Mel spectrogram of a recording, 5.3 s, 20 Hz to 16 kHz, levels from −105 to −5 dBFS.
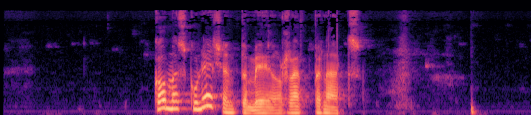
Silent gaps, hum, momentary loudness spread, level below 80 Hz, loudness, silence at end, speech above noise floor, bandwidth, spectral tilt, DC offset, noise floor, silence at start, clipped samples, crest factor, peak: none; none; 23 LU; -50 dBFS; -23 LUFS; 0.55 s; 49 dB; 11.5 kHz; -6.5 dB/octave; under 0.1%; -71 dBFS; 1.55 s; under 0.1%; 22 dB; -4 dBFS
